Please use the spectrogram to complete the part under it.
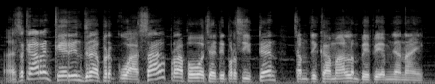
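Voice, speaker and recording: A man delivering a scornful, fiery rant with sudden high-pitched outbursts. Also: expressive, brisk, a bit bright, faint music behind. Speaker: preacher-style political commentator. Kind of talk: ranting monologue.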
